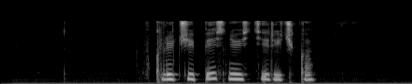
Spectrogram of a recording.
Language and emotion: Russian, neutral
